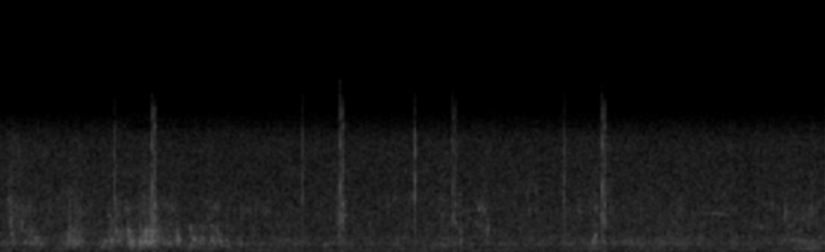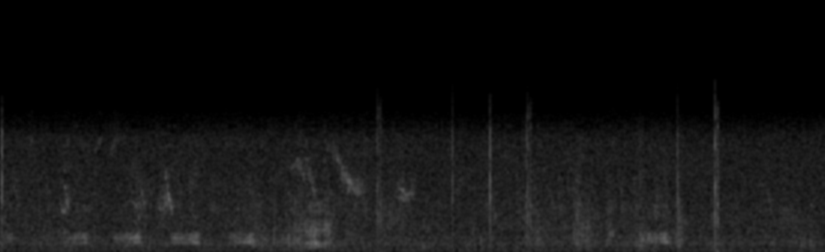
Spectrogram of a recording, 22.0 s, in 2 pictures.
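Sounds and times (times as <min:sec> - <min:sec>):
sharp clicks: 0:04.0 - 0:04.7, 0:16.0 - 0:16.2, 0:20.0 - 0:20.7
birds clucking: 0:09.8 - 0:16.6, 0:17.8 - 0:20.2
bird chirps: 0:11.1 - 0:16.6.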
